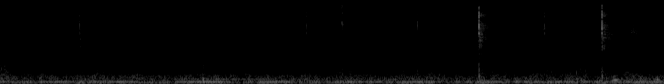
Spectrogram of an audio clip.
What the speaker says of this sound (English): we'll put that knot inside and just cut off that little piece right there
